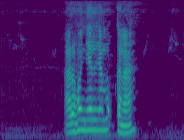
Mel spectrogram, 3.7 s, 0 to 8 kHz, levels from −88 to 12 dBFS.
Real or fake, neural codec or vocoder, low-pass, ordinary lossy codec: real; none; none; none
